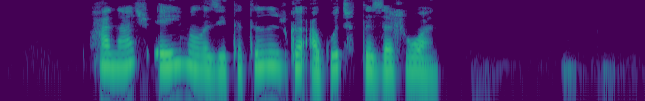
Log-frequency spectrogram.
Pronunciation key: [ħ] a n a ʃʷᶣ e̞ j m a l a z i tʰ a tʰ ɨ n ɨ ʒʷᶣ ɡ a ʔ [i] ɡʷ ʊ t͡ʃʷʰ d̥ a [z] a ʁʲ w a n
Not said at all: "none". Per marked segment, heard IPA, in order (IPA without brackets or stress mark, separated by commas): ħ, a, z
